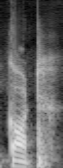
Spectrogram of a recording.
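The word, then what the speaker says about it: caught: तो जैसे देखिए यहां सी ए यू जी एच टी कॉट हमारा कॉट आ का आ का उच्चारण हो रहा है ना? औ कॉट। ठीक है? यहां औ का उच्चारण हो रहा है।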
